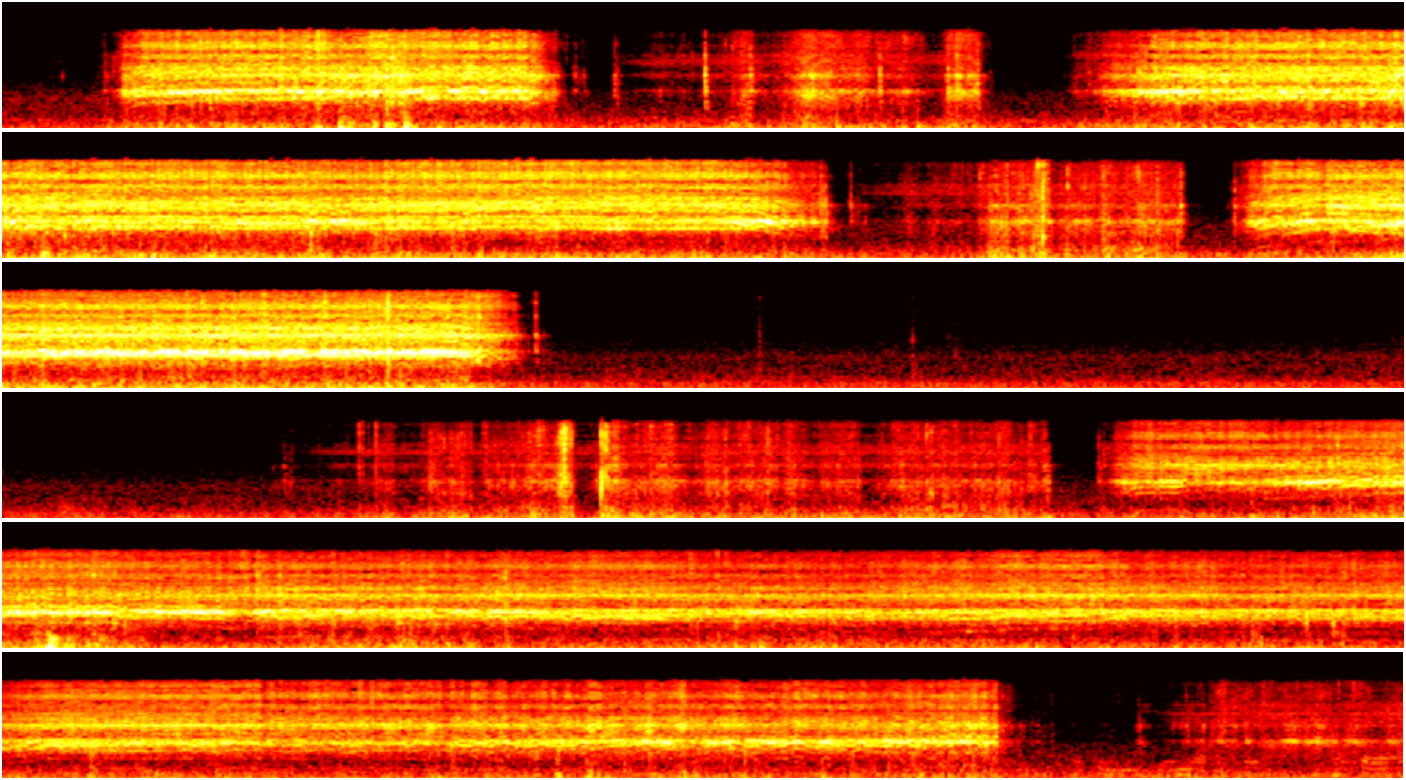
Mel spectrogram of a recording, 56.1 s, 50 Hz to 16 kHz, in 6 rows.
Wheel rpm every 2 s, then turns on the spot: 60, 80, 20, 30, 110, 110, 110, 40, 30, 110, 100, 0, 0, 0, 0, 10, 20, 30, 70, 70, 60, 50, 60, 60, 70, 70, 50, 10.
4-6 14-16 30-34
